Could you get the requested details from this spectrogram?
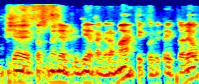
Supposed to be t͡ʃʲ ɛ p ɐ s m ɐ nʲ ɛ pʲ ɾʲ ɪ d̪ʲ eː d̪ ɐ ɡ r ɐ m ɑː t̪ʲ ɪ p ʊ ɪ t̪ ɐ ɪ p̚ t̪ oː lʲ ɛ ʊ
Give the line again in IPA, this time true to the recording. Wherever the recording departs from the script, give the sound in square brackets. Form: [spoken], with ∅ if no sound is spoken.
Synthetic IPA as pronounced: t͡ʃʲ ɛ p ɐ s m ɐ nʲ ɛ pʲ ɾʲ ɪ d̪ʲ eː [t̪] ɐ ɡ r ɐ m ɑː t̪ʲ ɪ [k] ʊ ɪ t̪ ɐ ɪ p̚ t̪ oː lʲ ɛ ʊ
